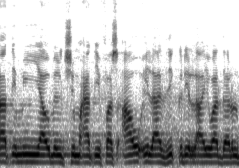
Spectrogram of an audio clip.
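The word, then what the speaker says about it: جُمُعَة: Jadi kalau mimnya dibaca doma Jumu'at, itu lughatnya Hijaz. Orang Hijaz masuk Mekah Madinah, itu bacanya Jumu'at. Jumu'at lughatul Hijaz. Kalau dibaca Jumaat, yang mimnya di fathah, itu lughatnya Tamim. Jadi di Arab ada semuanya suku Tamim. Itu kalau membaca Jumaat.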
